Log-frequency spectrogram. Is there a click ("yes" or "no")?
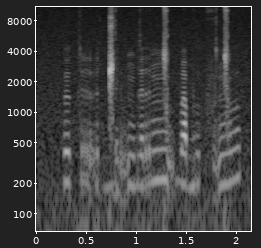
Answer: yes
